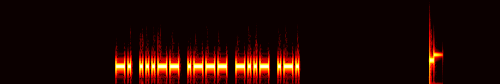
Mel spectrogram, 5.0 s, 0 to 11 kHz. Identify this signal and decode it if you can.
Morse code, heard as a keyed tone, about 39 wpm, 700 Hz. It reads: N3JXR
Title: USA Call Signs - 5 Characters - 4x Character Spacing - 40wpm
